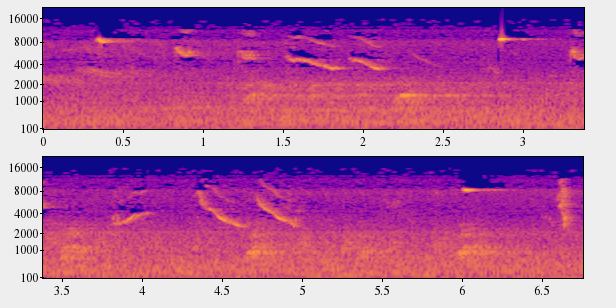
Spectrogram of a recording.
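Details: Captive male Rufous-collared sparrow (Zonotrichia capensis) singing a little after training, thin, high whistled notes mostly slurred downward in loose scattered phrases over steady background noise and a few low thumps.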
